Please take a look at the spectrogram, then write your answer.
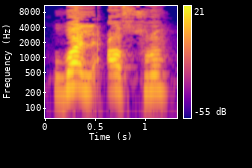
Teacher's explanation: عین come from the middle part of the throat and صاد is heavy letter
